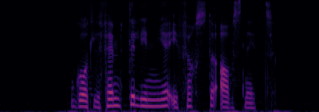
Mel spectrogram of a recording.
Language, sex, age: Norwegian, female, 33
